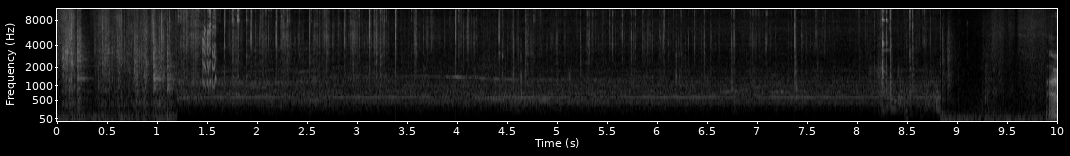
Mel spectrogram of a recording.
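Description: Rapid rustling and clicking of a Lastolite collapsible reflector's fabric being clipped onto its frame, sped up, over a soft sustained music bed. Speech resumes right at the end.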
